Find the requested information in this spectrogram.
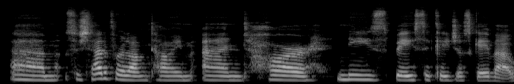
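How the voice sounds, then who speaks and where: A woman's medium-pitched voice with an Irish accent and fairly even intonation, in a very clean recording with a silent background. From Ireland, Cork. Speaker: author. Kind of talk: casual chat.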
